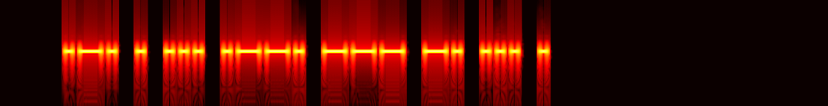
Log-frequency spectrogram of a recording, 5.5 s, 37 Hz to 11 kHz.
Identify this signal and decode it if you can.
Morse code, heard as a keyed tone, about 25 wpm, 700 Hz. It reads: RESPONSE
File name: 8 Letter Words - First 3 Letters Given - 25wpm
